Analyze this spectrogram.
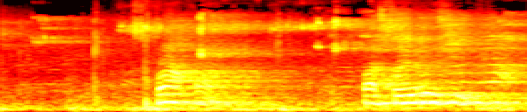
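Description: A basketball bounces on a wooden floor in an echoing hall.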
